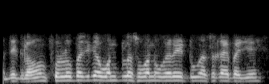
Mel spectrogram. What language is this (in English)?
Marathi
